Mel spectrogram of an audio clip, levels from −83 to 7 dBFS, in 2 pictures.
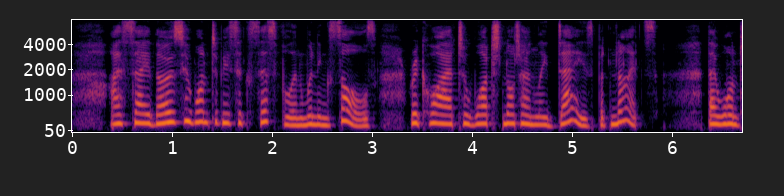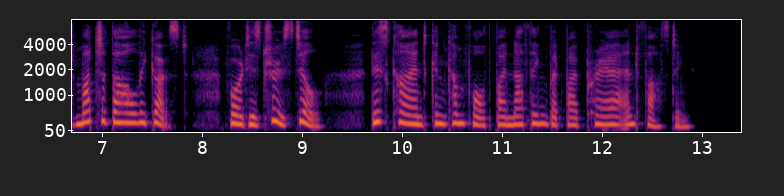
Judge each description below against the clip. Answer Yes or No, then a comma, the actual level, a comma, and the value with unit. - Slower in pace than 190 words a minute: No, average, 195 wpm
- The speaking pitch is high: Yes, high, 230 Hz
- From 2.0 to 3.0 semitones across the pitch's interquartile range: No, average, 3.8 semitones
